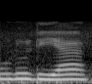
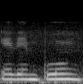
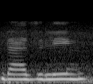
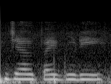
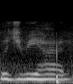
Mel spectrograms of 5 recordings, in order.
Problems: background sounds at intervals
